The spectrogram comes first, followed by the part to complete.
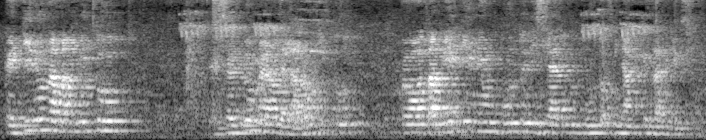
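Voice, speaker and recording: High-voiced male teacher in echoey classroom. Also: brisk. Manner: explains step by step with frequent restarts and checks. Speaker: science teacher. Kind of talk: classroom physics lecture. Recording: echoey classroom from far off, noisy.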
